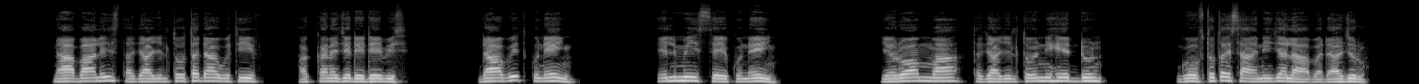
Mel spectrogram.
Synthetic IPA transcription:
naːbaːlɪs̬t̪ɐd͡ʒaːd͡ʒɪlt̪o̞ːt̪ɐd̪aːwɪt̪iːf | ʔɐkːɐnɐd͡ʒɛᶑed̪e̞ːbɪsɛ̥ | d̪aːwɪt̪kʊneːɲː | ʔɪlmɪsːeːkʊneːɲː | jɛɾo̞ːɐmːaːt̪ɐd͡ʒaːd͡ʒɪlt̪o̞ːnːɪɦɛd̪ːuːn | ɡo̞ːft̪ɔt̪ɐɪsaːniːd͡ʒɐlaːbɐd̪aːd͡ʒɪɾʊ

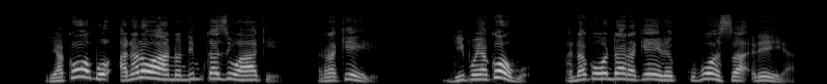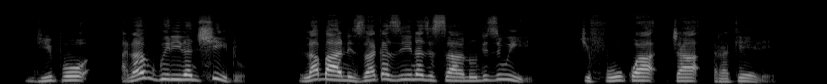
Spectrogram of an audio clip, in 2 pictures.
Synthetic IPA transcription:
jakɔɓɔanalɔwanandim̩kaziwakɛ̰ | ɾakɛːlɛ̰ | ndip̬ɔjakɔɓɔ̰ | anak̬ɔndaɾak̬ɛlɛkupɔsalɛja̰ | ndipɔ | anam̩ɡwiɾiɾant͡ʃʰitɔ̰ | laɓanizakazinazisanundiziwiɾḭ | t͡ʃifukwat͡ʃaɾakɛːlɛ̰

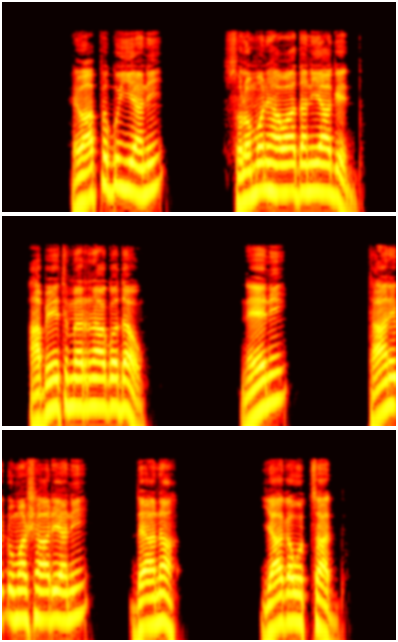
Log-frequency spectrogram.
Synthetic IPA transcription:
hɛwaːpːɛɡʊjɪjan | sɔlɔmɔnɪhɐwaːd̪ɐnjaːɡe̞ːd̪ːɐ̥ | ʔɐ̰be̞ːt̪ɪmɛɾɪnaːɡɔd̪ɐw | ne̞ːnɪ | t̪aːnɪɗʊmɐʃaːɾɪjan | d̪ɛʔɐnɐ | jaːɡɐwɔt͡sːaːd̪ːɐ

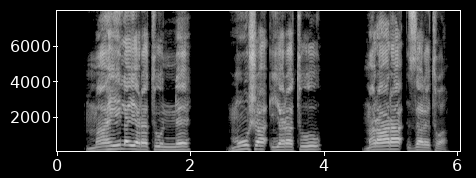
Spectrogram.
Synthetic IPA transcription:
maːhiːlɐjɐɾɐt̪uːnːɛ | muːʃɐjɐɾɐt̪uː | mɐɾaːɾɐzɐɾɛt̪ʊwɐ̰ː

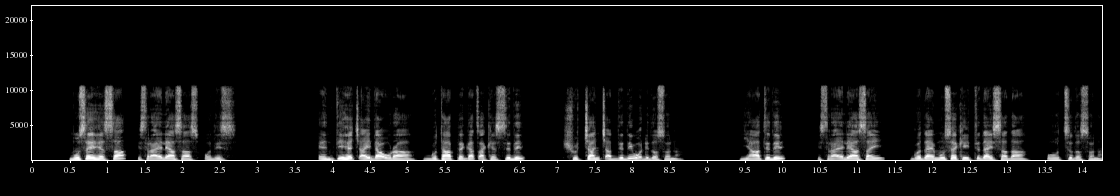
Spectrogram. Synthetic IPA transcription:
mʊsɛjɦɛsːɐɪsɾaːʔɛlɪasaːsɔd̪ɪs | ʔɛnt̪ːɪhɛt͡ʃʼɐjɪd̪ɐʊɾaːɡʊt̪aːpːɛɡɐt͡sʼɐkɛsːɪd̪ɪ | ʃʊt͡ʃːɐnt͡ʃʼːɐd̪ːɪd̪ɪwɔɗɪd̪ɔsɔnɐ | jaːt̪ɪd̪ɪ | ɪsɾaːʔɛlɪaːsɐj | ɡɔd̪ɐjmʊsɛkiːt̪ːɪd̪ɐjsːɐd̪ɐ | oːt͡sːɪd̪ɔsɔnɐ

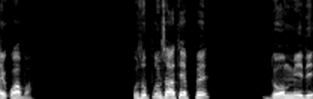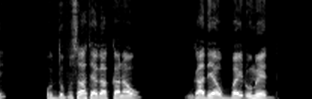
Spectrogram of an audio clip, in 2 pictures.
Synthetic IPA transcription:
jkʼʊwaːba̰ː | ʔʊzʊpːʊns̬aːt̪ɪjapːɛ | d̪o̞ːmːiːd̪ɪ | ʊd̪ːʊp̬ːʊsaːt̪ɪjaɡɐkːɐnɐw | ɡɐd̪ɪjaʊbːɐjɗʊme̞ːd̪ːɐ̥

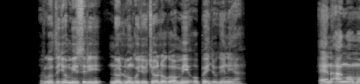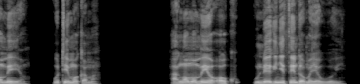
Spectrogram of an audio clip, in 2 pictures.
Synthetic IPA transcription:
ɾwod̪d͡ʒomisɾinolwoŋɡod͡ʒot͡ʃoloɡɔmɪʔopeɲd͡ʒoɡɪnɪja̰ | ɛnaŋɔmɔmɪjɔ̰ | utɪmɔkama̰ | a̰ŋɔmɔmɪjɔʔɔk | uneɡɲɪt̪ɪndɔmajawo̰ḭ

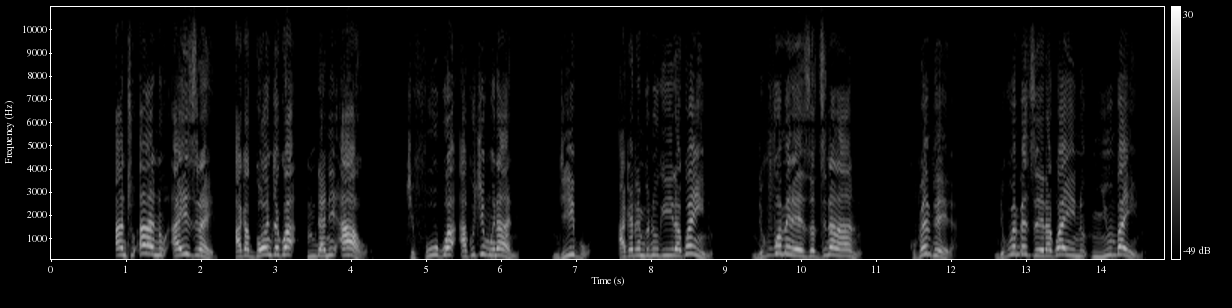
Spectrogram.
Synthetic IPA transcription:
antʰuʔanuʔais̬ɾaɛli | akaɡɔnd͡ʒak̬wam̩ɗaniʔaːwɔ̰ | t͡ʃifukwaʔak̬ut͡ʃimwɛnaːni | ndip̬ɔ̰ | akatɛmbunuk̬iɾakwainu | ndikufɔmɛɾɛzad͡zinalaːnu | kupɛmpʰɛɾa̰ | ndik̬upɛmpʰɛd͡zɛɾakwainum̩ɲumbaiːnu

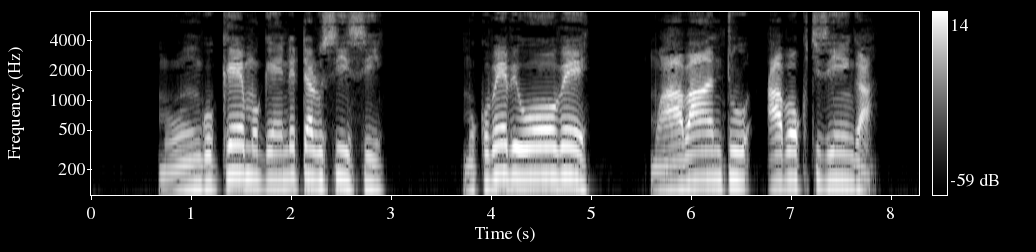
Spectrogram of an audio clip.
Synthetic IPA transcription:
muwuːŋɡuke̞muɡe̞ːnde̞tːalusiːsi | mukuβe̞ːβiwoːβe̞ | mwaːβaːntuaβo̞ːku̥ciziːŋɡa̰

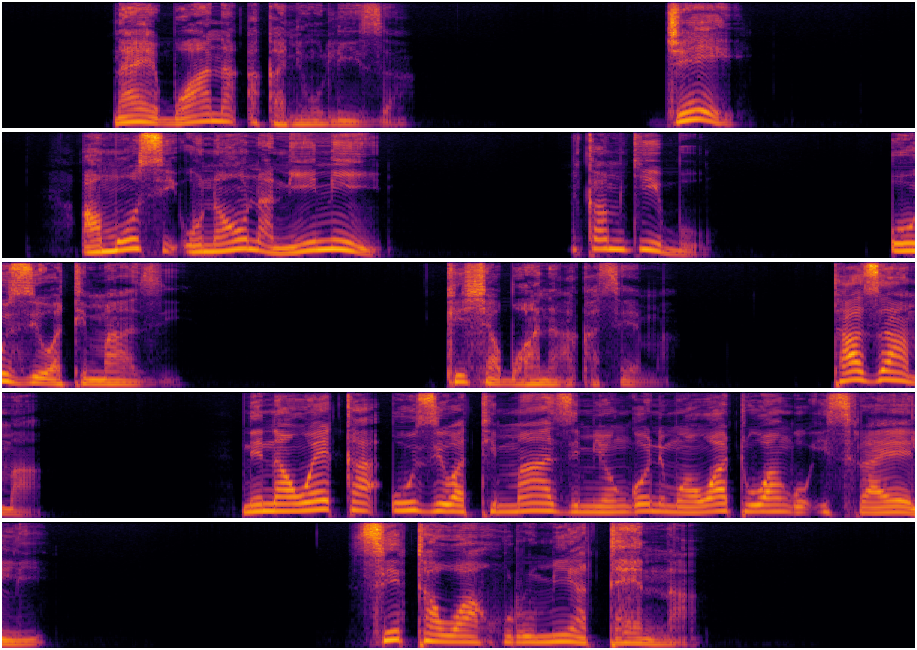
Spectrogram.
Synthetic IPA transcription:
najɛɓwanaʔakaniulḭza̰ | d͡ʒɛ | amɔsiʔunaɔnanini | nikam̩ʄiɓṵ | uziwatimazi | kiʃaɓwana̰a̰kasɛ̰ma | tazama̰ | ninawɛkauziwatimazimiɔŋɡɔnimwawatuwaŋɡuʔisɾaɛli | sitawahuɾumiatɛna̰

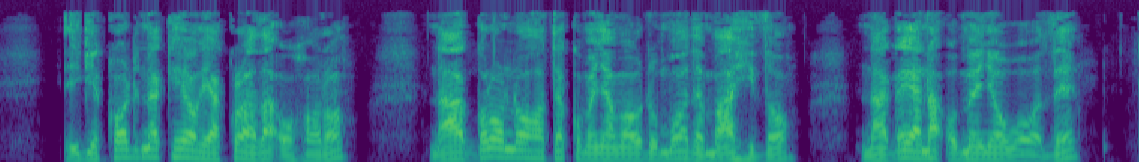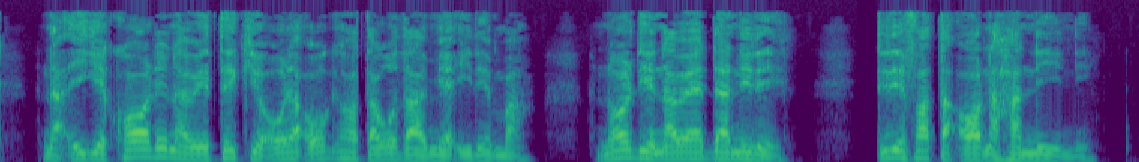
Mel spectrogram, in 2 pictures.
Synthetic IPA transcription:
iɡekɔdenakehɔɣeakoɾaða̰ʔoɦɔɾɔ | naːɡɔɾɔnɔhɔtɛkomɛɲamaondomɔðɛmaɦiðɔ | naːɡaianaʔomɛɲɔwɔðɛ | na̰ʔiɡekɔɾenawetekiɔoɾeaʔoɡehɔtaɣoðamiaʔiɾema | nɔdienawɛːdaniɾe | d̥iɾefataʔɔnaɦaniːni

